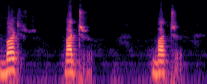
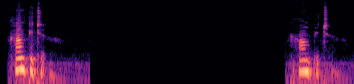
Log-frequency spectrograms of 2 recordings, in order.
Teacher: it's a combination of T and D softer D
